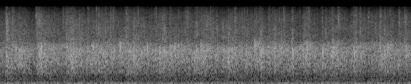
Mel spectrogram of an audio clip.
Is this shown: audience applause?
yes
